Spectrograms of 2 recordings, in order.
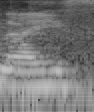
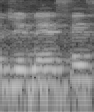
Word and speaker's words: gneiss: कहने में है नाइस, तो नाइसिस कहते हैं, नाइसिस, GNEISSES, ठीक है। इसको जेनेसिस नहीं कहना है, इट इज़ नाइस। इसका लिखने में मीनिंग ये आएगा, ये प्रोनाउंसिएशन है नाइस, ओके।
